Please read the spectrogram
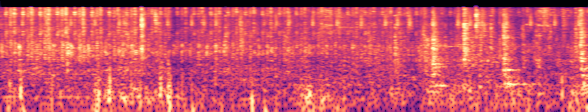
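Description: Land Rover Defender's engine running at low revs as it crawls over rocky ground, with scattered short knocks; the low rumble eases about three and a half seconds in.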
